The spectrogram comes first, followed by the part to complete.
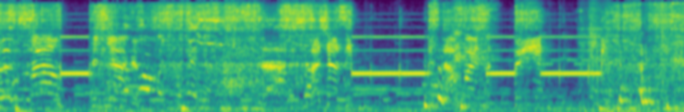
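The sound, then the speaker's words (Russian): Several steady, high-pitched electronic bleeps sound over ongoing talk, a short one early on and then longer held tones later, each cutting in abruptly over the voices. “Практически наш подкаст, в принципе, состоит из такого же количества эм, пищалок.”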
